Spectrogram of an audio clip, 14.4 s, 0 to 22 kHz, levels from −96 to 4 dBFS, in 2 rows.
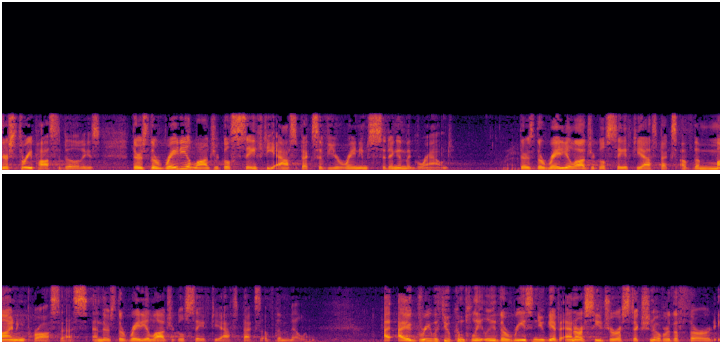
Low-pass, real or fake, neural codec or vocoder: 7.2 kHz; real; none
